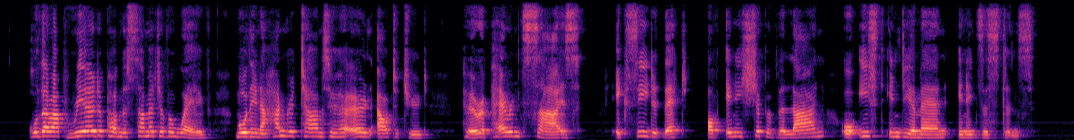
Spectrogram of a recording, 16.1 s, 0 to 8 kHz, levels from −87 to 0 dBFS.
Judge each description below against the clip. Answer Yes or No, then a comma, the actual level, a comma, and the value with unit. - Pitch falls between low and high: No, high, 230 Hz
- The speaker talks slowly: Yes, slow, 120 wpm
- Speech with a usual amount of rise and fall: Yes, average, 4.9 semitones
